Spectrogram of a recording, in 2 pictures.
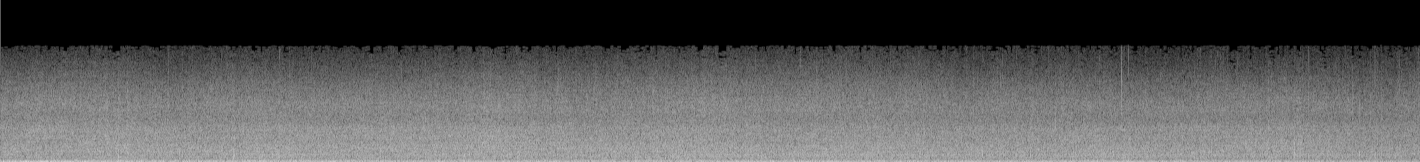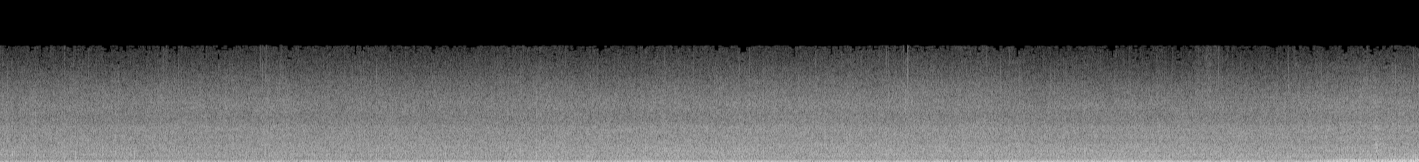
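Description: Steady rain falling on wet ground and puddles. Underneath it, the low hum of road traffic comes and goes, with a vehicle growing louder near the end.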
